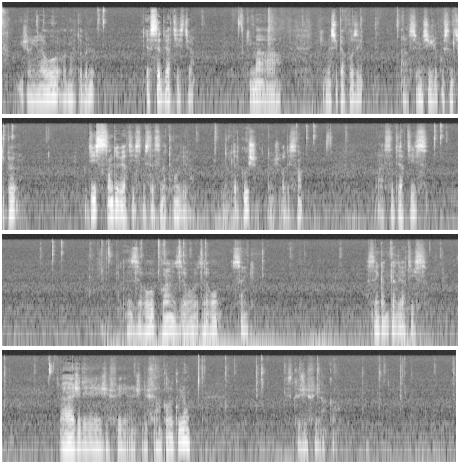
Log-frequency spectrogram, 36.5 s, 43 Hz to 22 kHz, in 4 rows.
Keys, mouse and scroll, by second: 2.1 click, 6.6-7.3 scroll down 2, 9.4 click, 12.2 middle click, 15.4 click, 18.1 click, 19.5 click, 27.7 middle click, 29.8-30.8 scroll down 3, 31.5 z, 32.2 middle click, 32.9-33.4 scroll up 4, 34.0-34.7 scroll down 2, 35.1 shift+middle click, 35.8-36.4 scroll up 5.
